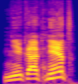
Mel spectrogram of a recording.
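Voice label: voice soviet infantry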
